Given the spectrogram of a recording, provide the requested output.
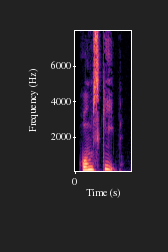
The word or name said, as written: rumskib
